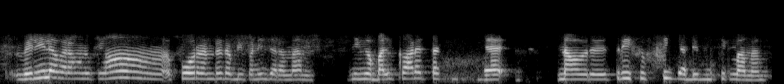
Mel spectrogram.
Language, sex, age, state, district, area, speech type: Tamil, female, 18-30, Tamil Nadu, Vellore, urban, conversation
